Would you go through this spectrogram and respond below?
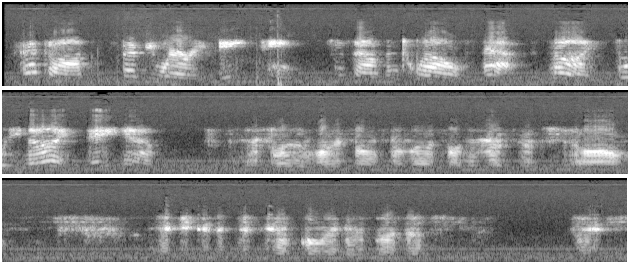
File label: begging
